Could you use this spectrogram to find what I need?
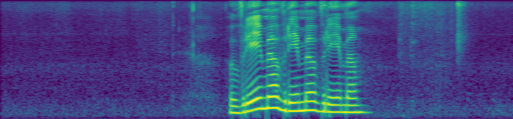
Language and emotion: Russian, neutral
